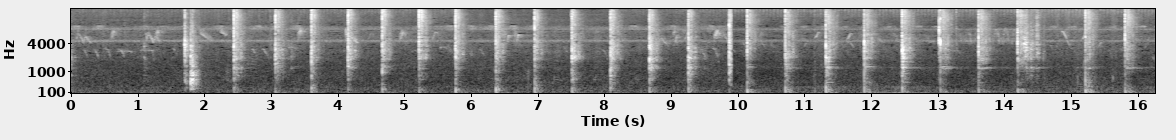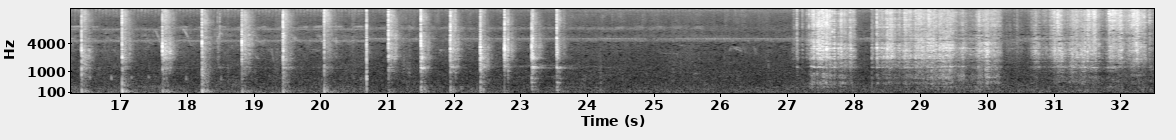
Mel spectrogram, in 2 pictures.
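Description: A short-handled hoe chopping into dry earth, about two strokes a second, over a steady high insect whine. The strokes stop, and near the end a shovel scrapes and scoops through loose soil.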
